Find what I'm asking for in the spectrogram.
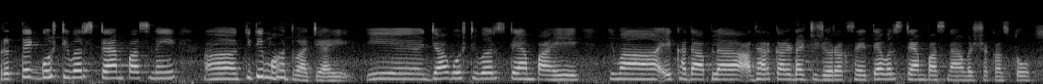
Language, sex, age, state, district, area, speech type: Marathi, female, 30-45, Maharashtra, Nanded, urban, spontaneous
